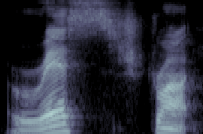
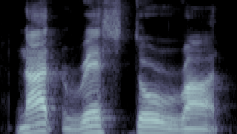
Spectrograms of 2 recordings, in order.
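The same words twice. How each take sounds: First: Restaurant said slowly, French-style ending dropped; correct pronunciation. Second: Restaurant with a full o sound in the middle, rest-o-rant; wrong pronunciation. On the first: Teacher modelling Restaurant slowly for students. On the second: Teacher showing students the wrong way to say restaurant. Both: Shown as a demonstration.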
